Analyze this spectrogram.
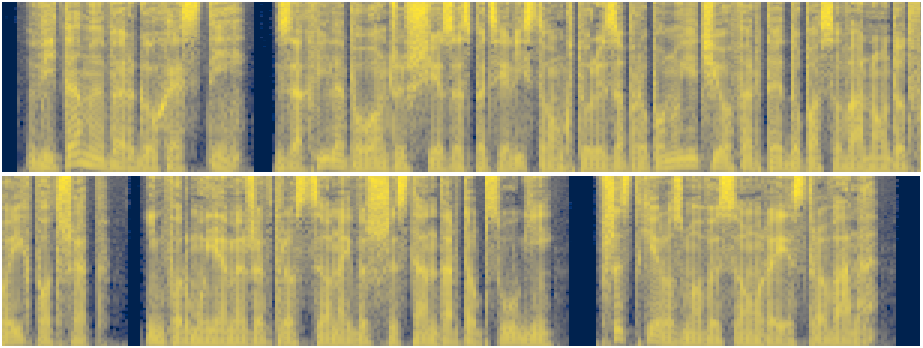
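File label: interactive voice response; ERGO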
